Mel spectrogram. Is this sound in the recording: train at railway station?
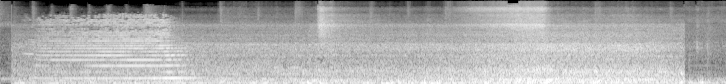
yes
